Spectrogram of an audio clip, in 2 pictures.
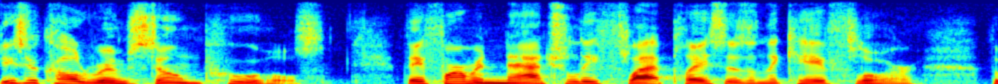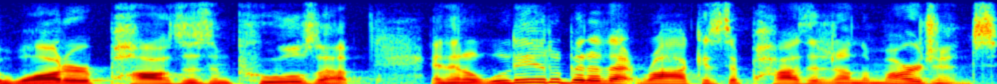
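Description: Over a quiet background, this man talks moderately fast. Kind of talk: interview answer. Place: tunnel cave.

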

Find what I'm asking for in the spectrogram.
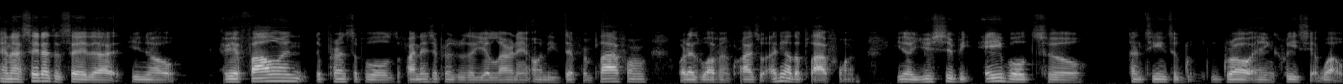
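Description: Fairly even intonation over a quiet background. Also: man. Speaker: show host. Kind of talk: talking-head commentary. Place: home room.

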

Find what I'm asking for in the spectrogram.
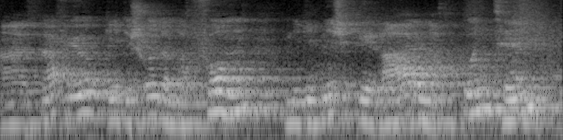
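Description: A man talks at a very slow pace with ordinary pitch variation. Strong room echo and light background noise are present. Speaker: fitness trainer. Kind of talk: tutorial. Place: gym.

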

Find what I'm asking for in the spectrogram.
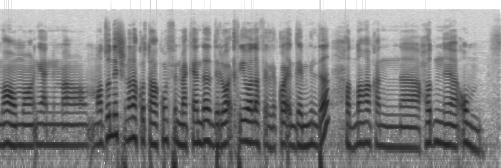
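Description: At a moderate pace, a woman speaks with a fairly low pitch and fairly even intonation. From Egypt. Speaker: PE teacher and master's graduate raised in an orphanage; interviewee. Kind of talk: interview testimony. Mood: warm, grateful. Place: home room. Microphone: handheld.

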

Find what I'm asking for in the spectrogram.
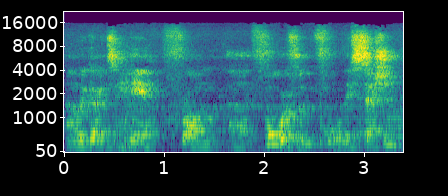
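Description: Ordinary pitch variation amid noticeable background noise and strong room echo. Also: man. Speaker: event host. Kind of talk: public announcement to audience. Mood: warm, festive welcome. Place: hall. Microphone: pa.

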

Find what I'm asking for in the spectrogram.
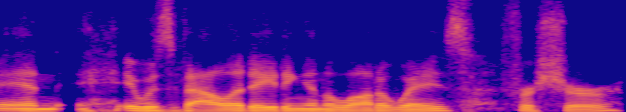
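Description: A man with an American accent talks at a fairly slow pace and a medium pitch, in an ordinary speaking voice, with a dry, close sound free of echo and a quiet background. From Kansas. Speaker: fitness coach and podcaster. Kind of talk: casual interview.

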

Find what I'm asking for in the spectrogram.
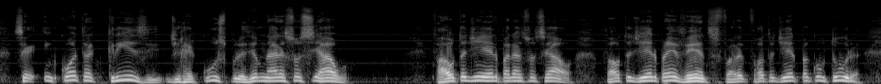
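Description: Over faint background music, a man talks at a fairly quick pace with lively intonation and a fairly high pitch, in a dry sound with no echo. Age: 70s. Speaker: municipal finance secretary; guest. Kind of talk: radio interview. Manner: halting. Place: studio. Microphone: studio mic.

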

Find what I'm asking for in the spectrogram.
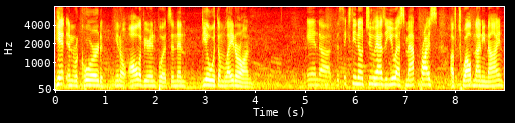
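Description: With light background noise and a dry sound with no echo, a man talks at a fairly slow pace in a high pitch with ordinary pitch variation. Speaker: product demonstrator. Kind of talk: product demo explanation. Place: hall. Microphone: handheld.

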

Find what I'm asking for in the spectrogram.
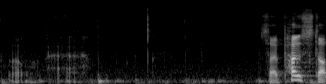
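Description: A man with an English accent speaks at a very slow pace in a bright, sharp tone over light background noise. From Britain. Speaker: software engineer, project lead. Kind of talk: live coding conference talk. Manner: casual, joking. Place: meeting room.

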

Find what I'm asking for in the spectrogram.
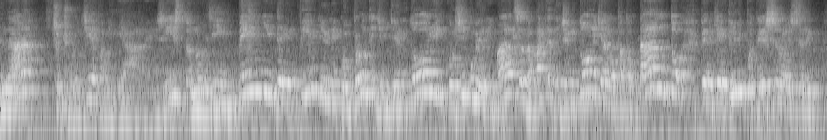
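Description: With strong room echo and light background noise, a man speaks at a moderate pace in a high pitch. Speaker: lecturer. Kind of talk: lecture. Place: hall. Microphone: camera far.

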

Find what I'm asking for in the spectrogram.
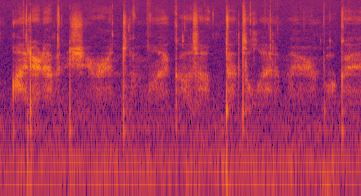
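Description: Loud background noise fills the clip while a woman talks at a moderate pace. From Australia. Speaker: ASMR creator. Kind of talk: casual talk to camera. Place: home room. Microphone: studio mic.

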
